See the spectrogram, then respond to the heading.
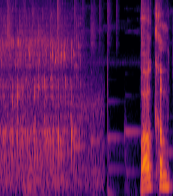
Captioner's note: sluuuuuuurrrppppp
